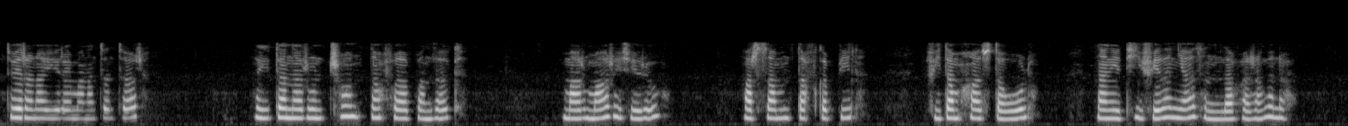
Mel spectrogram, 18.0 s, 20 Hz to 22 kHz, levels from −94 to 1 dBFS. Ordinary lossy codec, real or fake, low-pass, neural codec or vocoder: AAC, 48 kbps; real; 5.4 kHz; none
